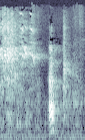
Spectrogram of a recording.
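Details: Pet dog giving a single short bark on the command "speak" during trick training, a sharp clipped yap followed by a faint second sound, amid a handler's spoken commands and praise indoors.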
